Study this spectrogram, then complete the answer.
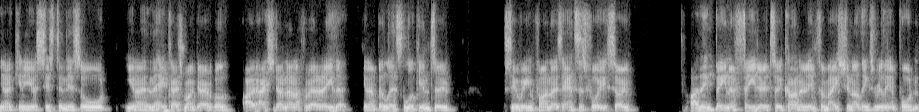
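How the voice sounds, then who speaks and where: A man with an Australian accent speaks at a fairly quick pace, fairly low in pitch, with very even loudness and monotone, flat intonation. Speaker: golf coach. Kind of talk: online presentation to golf coaches. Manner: halting, many repetitions and fillers.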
